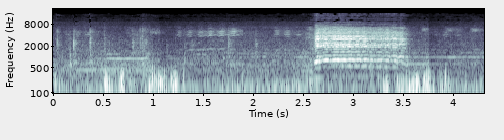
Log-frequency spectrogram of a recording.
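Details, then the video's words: Domestic goat giving one loud, harsh, wavering bleat of nearly a second after a stretch of quieter background noise. "EMBEK, SUARA EMBEK"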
